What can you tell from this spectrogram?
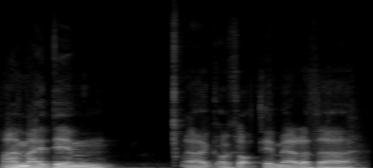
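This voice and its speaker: A man giving a casual, unscripted walkthrough of a boat's engine room, halting a little as he thinks aloud and points things out. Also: on the low side, steady tone, dark tone, highs cut off. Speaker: boat owner giving a tour. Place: small boat engine room.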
